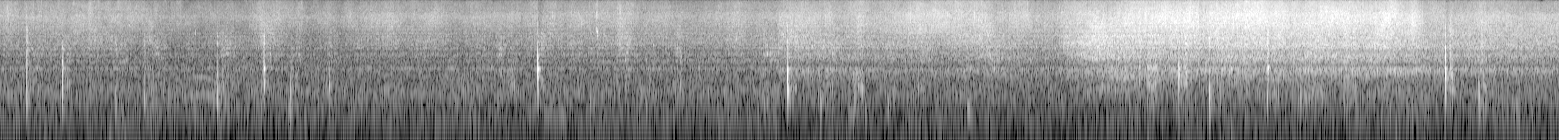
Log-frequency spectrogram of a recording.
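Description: Sliced red chillies, garlic and shallots sizzling in oil in a wok while a wooden spatula stirs them, with a few sharp clicks of the spatula against the wok. The sizzling grows louder for a few seconds from about ten seconds in.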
